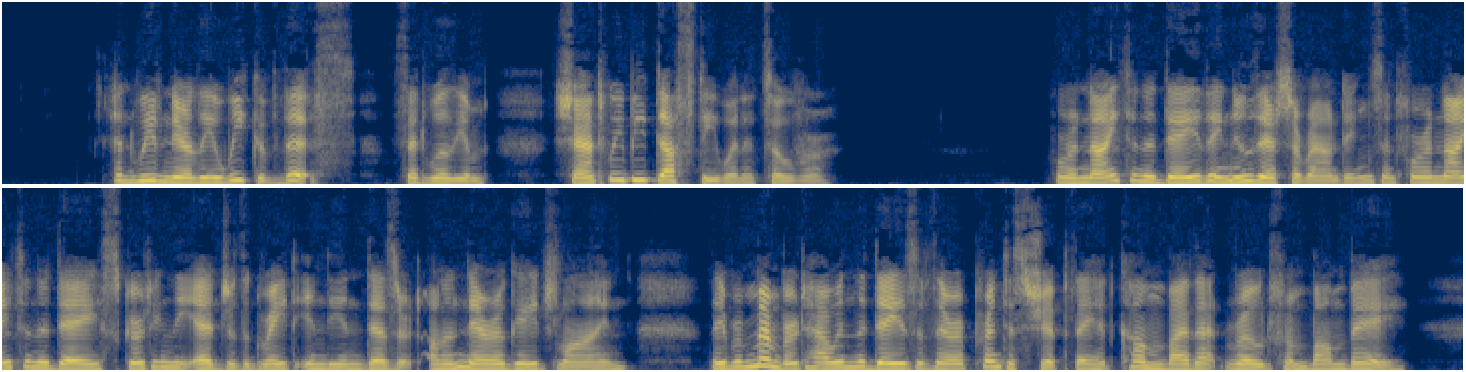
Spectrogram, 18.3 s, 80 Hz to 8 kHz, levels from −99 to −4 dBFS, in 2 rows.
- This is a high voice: Yes, high, 195 Hz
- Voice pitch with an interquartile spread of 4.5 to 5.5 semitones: No, average, 3.5 semitones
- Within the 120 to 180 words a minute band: No, fast, 205 wpm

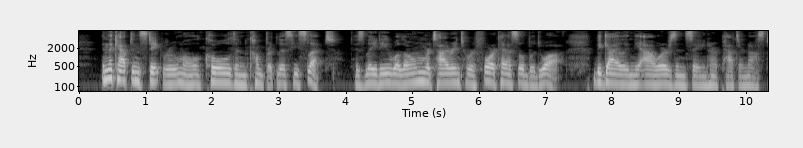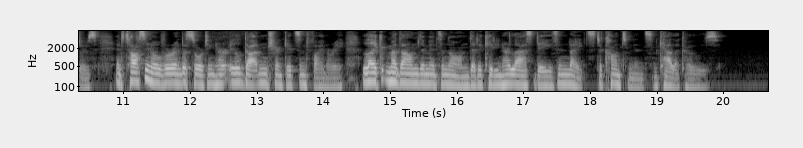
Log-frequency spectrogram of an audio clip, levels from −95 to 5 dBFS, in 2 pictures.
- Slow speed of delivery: No, average, 150 wpm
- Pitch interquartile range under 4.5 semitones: Yes, average, 2.9 semitones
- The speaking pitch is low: Yes, low, 130 Hz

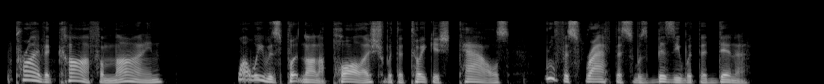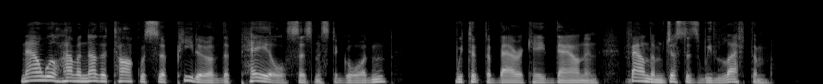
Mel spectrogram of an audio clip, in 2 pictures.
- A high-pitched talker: No, low, 110 Hz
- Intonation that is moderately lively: No, wide, 7.1 semitones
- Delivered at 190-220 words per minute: No, average, 180 wpm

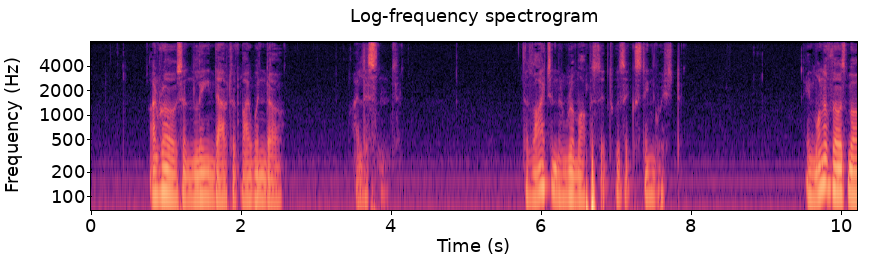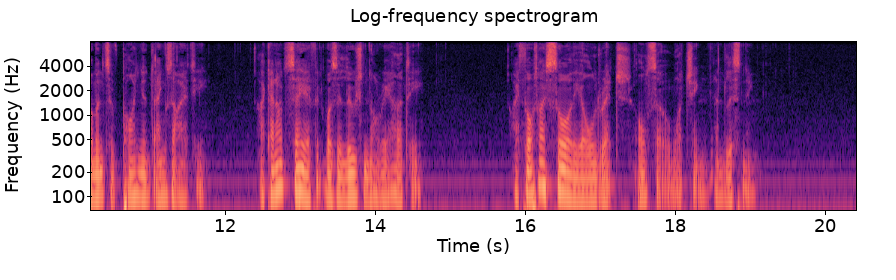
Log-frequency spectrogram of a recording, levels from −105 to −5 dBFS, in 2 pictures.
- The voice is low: Yes, very low, 95 Hz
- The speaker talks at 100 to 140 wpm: Yes, slow, 135 wpm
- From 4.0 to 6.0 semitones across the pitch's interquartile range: No, average, 2.9 semitones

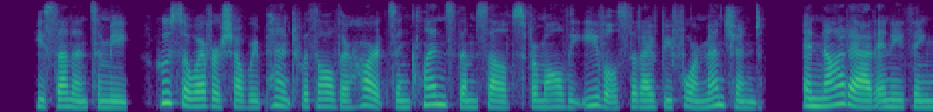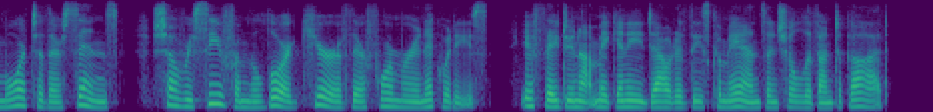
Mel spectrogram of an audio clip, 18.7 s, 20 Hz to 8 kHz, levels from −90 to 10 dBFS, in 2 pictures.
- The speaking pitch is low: No, medium, 170 Hz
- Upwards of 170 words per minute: Yes, average, 185 wpm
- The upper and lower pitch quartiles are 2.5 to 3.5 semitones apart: Yes, average, 2.9 semitones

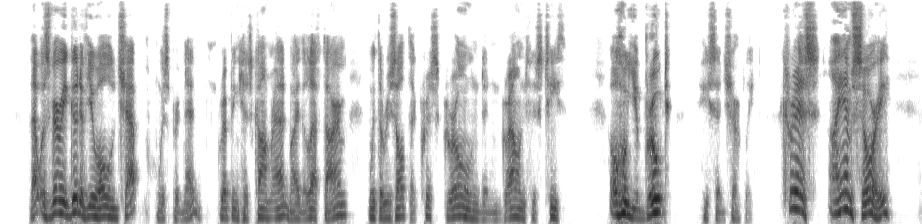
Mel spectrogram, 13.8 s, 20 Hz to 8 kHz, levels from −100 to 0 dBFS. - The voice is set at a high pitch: No, low, 115 Hz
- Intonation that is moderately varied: No, wide, 6.2 semitones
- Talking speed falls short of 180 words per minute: Yes, average, 160 wpm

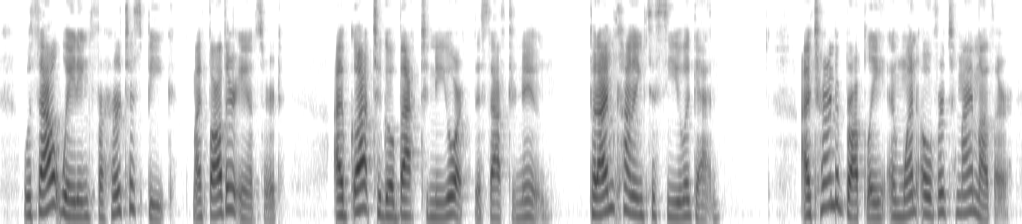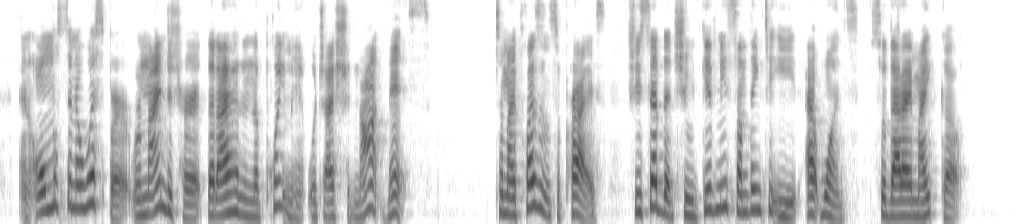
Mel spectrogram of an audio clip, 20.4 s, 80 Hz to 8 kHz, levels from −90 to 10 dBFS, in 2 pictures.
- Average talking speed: No, fast, 215 wpm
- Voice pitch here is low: No, high, 220 Hz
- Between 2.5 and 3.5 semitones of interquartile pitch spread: No, average, 4.5 semitones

